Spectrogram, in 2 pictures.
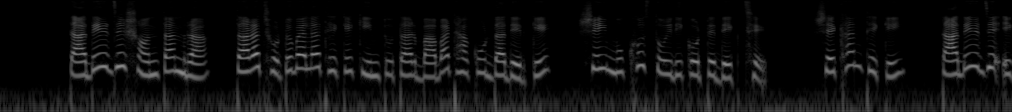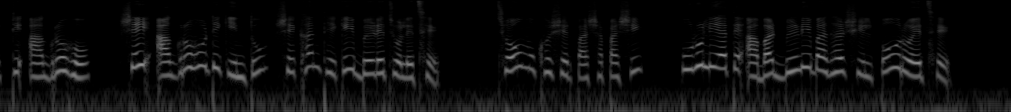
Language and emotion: Bengali, neutral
